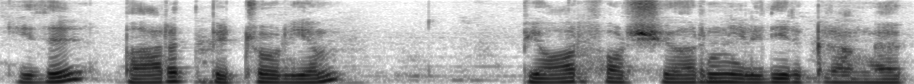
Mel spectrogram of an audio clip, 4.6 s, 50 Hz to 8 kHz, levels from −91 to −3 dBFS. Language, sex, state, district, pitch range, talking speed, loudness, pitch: Tamil, male, Tamil Nadu, Nilgiris, 125-145 Hz, 90 wpm, -15 LUFS, 130 Hz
